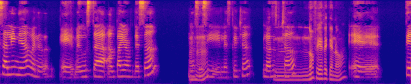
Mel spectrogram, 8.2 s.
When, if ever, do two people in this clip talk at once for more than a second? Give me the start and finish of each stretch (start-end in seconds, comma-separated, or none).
none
